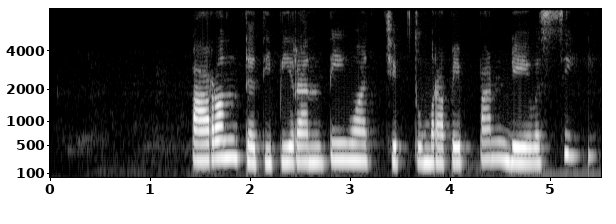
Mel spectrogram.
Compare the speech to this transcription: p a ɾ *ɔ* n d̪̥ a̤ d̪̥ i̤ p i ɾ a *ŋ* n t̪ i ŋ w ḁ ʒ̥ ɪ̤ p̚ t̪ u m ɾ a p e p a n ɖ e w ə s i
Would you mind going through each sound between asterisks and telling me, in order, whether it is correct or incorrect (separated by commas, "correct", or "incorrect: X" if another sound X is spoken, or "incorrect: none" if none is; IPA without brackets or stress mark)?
correct, incorrect: none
